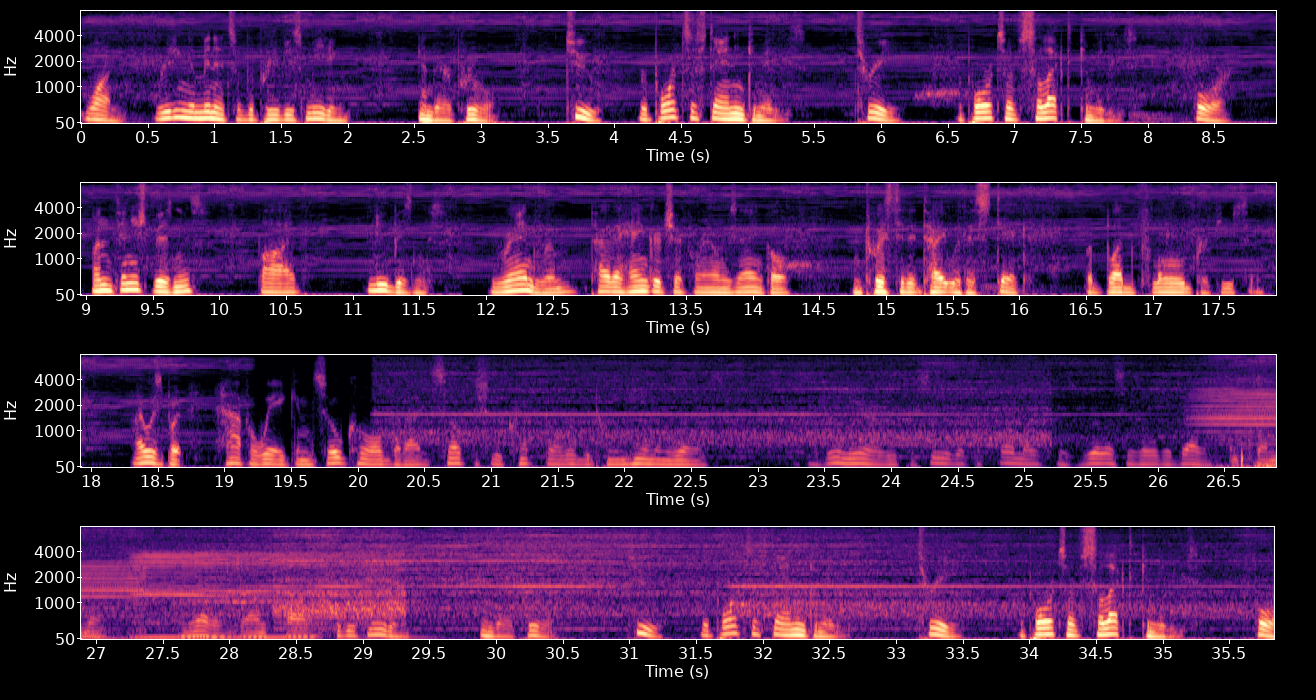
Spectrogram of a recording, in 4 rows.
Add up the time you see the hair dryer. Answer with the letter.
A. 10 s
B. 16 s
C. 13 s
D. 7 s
B.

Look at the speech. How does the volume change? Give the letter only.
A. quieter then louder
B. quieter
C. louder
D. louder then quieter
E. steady
A.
